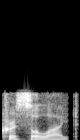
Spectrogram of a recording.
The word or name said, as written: chrysolite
